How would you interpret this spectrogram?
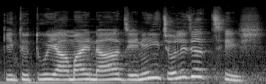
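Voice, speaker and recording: A woman playing a vengeful village goddess in a horror audio drama, speaking with slow, deliberate menace. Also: a little high, a little hiss or hum, close to an everyday voice. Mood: menacing, vengeful. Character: vengeful village goddess, sacrificed daughter, demanding blood.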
